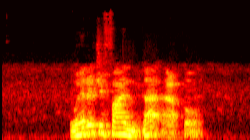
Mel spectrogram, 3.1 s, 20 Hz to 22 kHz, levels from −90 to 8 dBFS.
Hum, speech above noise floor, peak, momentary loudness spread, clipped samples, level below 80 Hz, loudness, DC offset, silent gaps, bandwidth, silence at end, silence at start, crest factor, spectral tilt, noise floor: none; 41 dB; -2 dBFS; 13 LU; under 0.1%; -48 dBFS; -15 LUFS; under 0.1%; none; 9.8 kHz; 0.6 s; 0.9 s; 14 dB; -9 dB/octave; -54 dBFS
